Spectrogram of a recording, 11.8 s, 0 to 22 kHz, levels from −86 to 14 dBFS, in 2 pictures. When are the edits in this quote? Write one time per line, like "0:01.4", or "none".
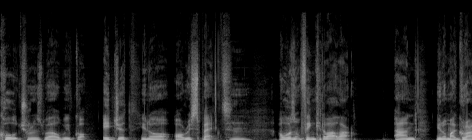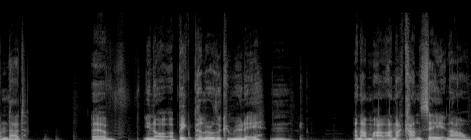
0:09.7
